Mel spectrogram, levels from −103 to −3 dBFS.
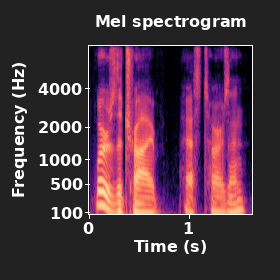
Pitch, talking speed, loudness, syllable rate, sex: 115 Hz, 220 wpm, -19 LUFS, 7.6 syllables/s, male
